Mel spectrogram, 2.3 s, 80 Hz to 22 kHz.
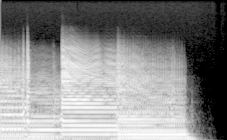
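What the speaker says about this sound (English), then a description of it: "A 6L6 is going to give you a more full, more woofy sound." A single low electric guitar note played through an amp sim set to 6L6 power tubes, struck twice more as it rings full and distorted for about two seconds before cutting off.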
